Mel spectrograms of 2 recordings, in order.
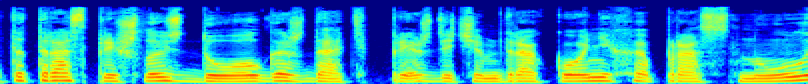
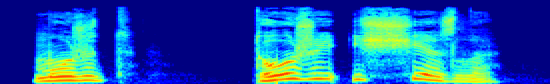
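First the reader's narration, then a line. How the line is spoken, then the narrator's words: Uncertain question. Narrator (Russian): неуверенно спросил Дисципон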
